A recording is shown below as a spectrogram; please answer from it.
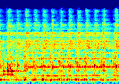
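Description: Kerala temple ensemble playing loudly: chenda drums beaten in a fast, dense rhythm while the curved brass kombu horns hold a steady blaring note.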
